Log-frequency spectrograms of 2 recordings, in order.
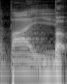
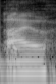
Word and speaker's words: bayou: He said bio. – Bio. – Oh, I might have said bio. I do say bio. – That is not the correct pronunciation, in my opinion.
